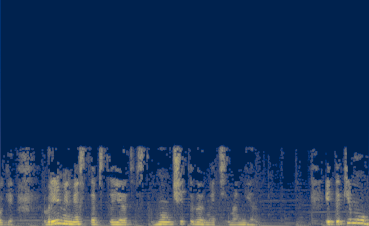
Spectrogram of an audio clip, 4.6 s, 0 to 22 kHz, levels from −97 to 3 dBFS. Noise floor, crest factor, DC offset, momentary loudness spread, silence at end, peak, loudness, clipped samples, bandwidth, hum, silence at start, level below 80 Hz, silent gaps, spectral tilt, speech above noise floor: -51 dBFS; 20 dB; under 0.1%; 16 LU; 0 s; -2 dBFS; -21 LUFS; under 0.1%; 8 kHz; none; 0 s; -54 dBFS; none; -5 dB/octave; 31 dB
